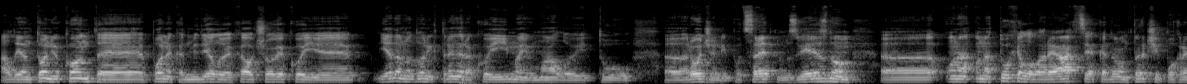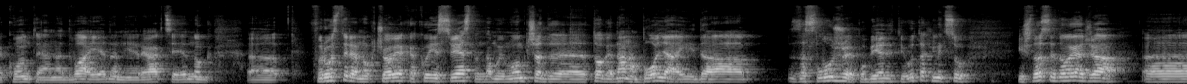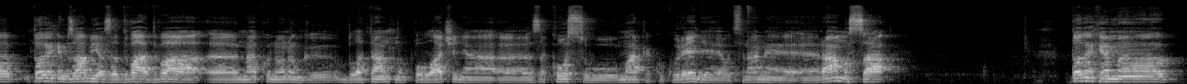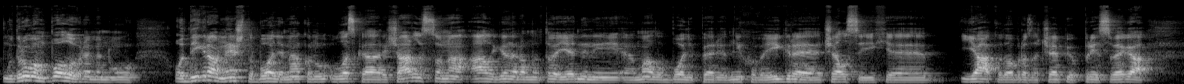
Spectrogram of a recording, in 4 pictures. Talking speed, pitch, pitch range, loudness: 140 wpm, 120 Hz, 110-130 Hz, -22 LUFS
